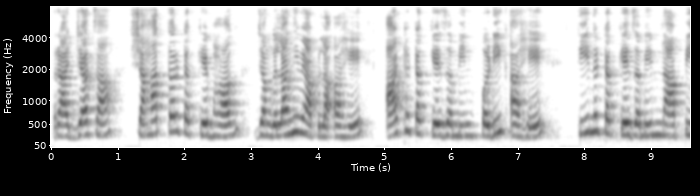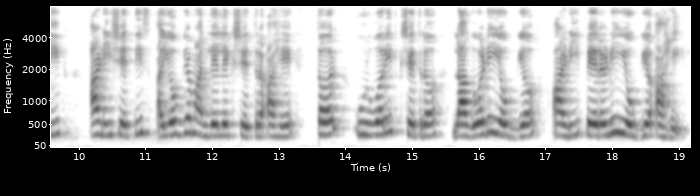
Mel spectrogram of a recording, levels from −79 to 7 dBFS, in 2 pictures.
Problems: background sounds at intervals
